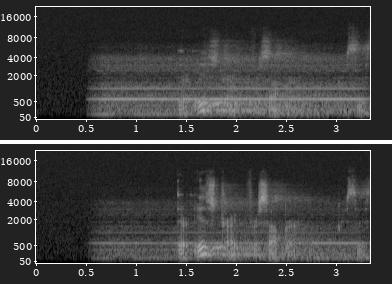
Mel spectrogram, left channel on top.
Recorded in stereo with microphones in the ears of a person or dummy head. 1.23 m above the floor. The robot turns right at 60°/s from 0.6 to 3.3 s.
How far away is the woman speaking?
About 2.5 m.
